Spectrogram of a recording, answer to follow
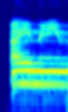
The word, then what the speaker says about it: aluminium: i don't use the kind that has the aluminium or aluminum or however you want to pronounce it in it because that essentially just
